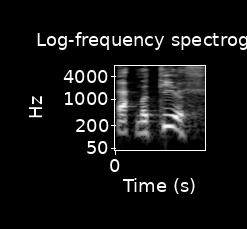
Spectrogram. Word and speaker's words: Matthias: Matthias, but when I'm from Denmark, you have to say Matthias. I say Matthias. I thought you said Matthias. Well. Matthias. So I'd rather just call them. Matthias. I've got it That's basically how you say it in Danish, even though it sounds hideous.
